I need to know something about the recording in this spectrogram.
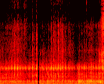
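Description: Plastic toy push lawnmower rolling across a tiled floor, its wheels and mechanism giving a quiet, steady rattling whir.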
